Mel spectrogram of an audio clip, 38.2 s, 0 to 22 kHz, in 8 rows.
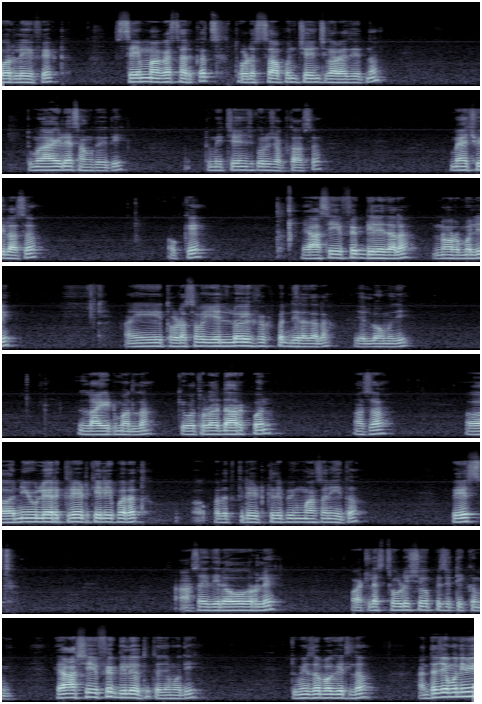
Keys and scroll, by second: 1.2 ctrl+u, 35.0 ctrl+z.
